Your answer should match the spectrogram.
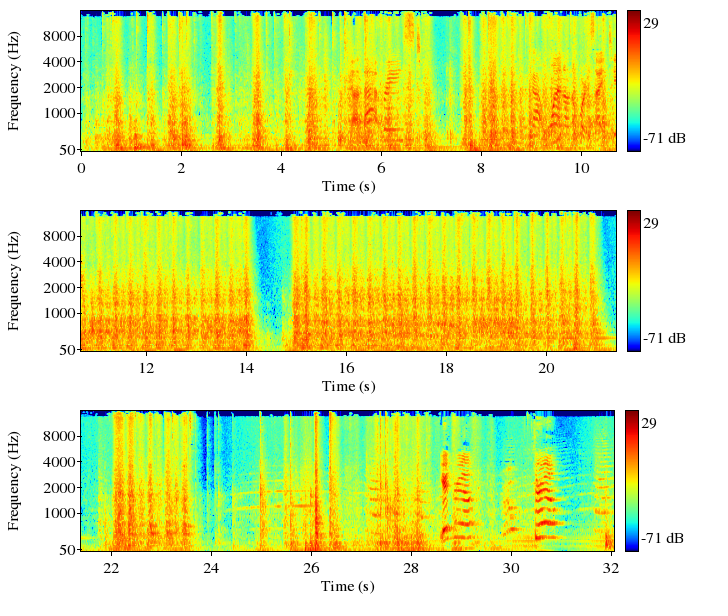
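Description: Wooden timbers rubbing and scraping as props are worked into place under the cabin roof, with music playing as well.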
